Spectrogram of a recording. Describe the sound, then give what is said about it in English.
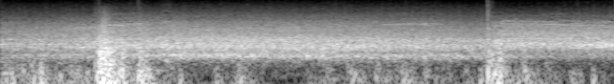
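Belly-to-belly slam onto the mat at a professional wrestling match: one heavy thud lands early and a second sharper impact comes near the end, both over a steady, dense background roar. “And a belly-to-belly slam.”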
